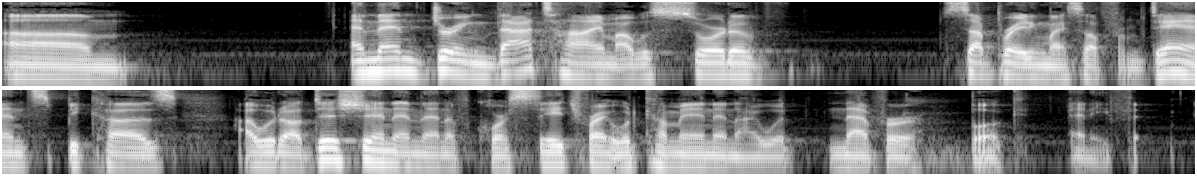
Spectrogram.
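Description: On a very clean recording with a silent background, a man speaks at a moderate pace with a bright, sharp tone, a fairly low pitch and ordinary pitch variation. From Colombia, moved to Queens NY at twelve. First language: Spanish. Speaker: comedian and dancer. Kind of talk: casual chat. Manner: animated.

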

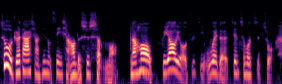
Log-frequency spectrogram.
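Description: A woman speaks fairly quickly at a fairly high pitch in an ordinary speaking voice. The sound is dry and close, with no echo. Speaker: working holiday traveler. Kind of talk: interview.

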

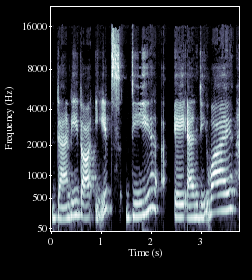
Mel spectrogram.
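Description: A woman speaks with an American accent at a fairly high pitch. Her intonation is lively. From San Diego, California. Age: 20s. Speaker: food content creator. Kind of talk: casual interview.

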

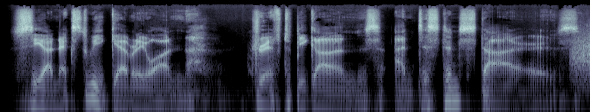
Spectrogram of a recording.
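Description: A raspy, put-on character voice. It moves at a very slow pace. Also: man. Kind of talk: storytelling, epic narration.

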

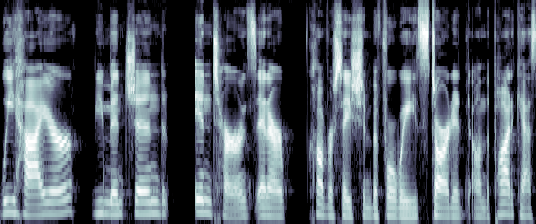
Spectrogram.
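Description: On a very clean recording with a silent background, a woman with an American accent uses a normal speaking voice, fairly low in pitch with ordinary pitch variation. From rural US South. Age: 50s. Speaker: podcast host, PR agency CEO. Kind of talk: casual interview chat. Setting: studio.

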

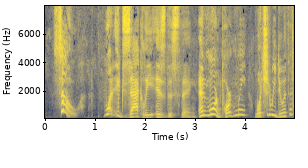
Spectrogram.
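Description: A woman puts on a character voice with fairly high pitch, very wide pitch swings and a moderate pace.

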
